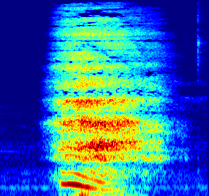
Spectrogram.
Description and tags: An outward satisfied exhale
breath, breathe, exhale, out, sigh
